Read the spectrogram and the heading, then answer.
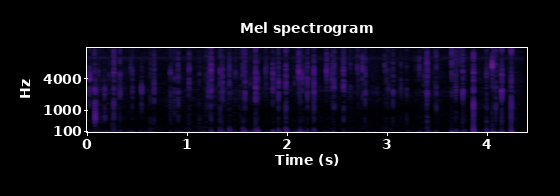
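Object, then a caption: Foil and plastic sachet. A small red foil-and-plastic face mask sachet, held close, is scratched and tapped with long nails. The result is a dense run of quick crinkling scratches and soft taps, with low muffled thumps under bright, dry crackles that stop instantly. It gets louder near the end.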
